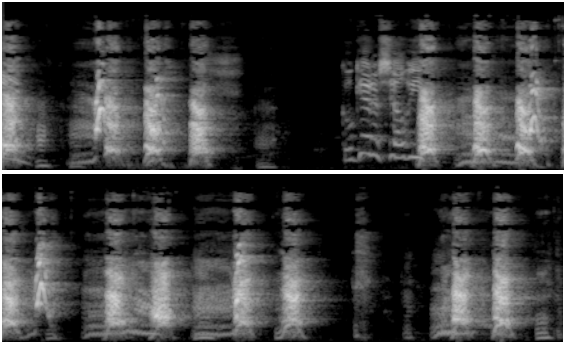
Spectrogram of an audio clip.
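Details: Shelby, a female Basset Hound, barks while playing with her big sister and brothers: short sharp barks in quick irregular bursts, some in pairs and triplets, with a brief pause midway and voices in the background.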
